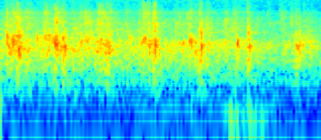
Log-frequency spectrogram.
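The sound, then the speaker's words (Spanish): Church audience clapping, a brisk patter of many hands that stays soft and steady for the whole span. “Démosle un aplauso al Señor.”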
